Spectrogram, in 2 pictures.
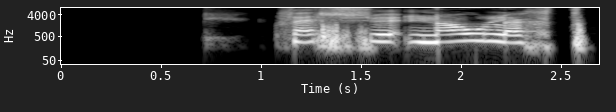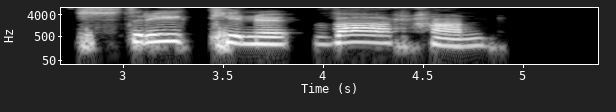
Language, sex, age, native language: Icelandic, female, 10, Icelandic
